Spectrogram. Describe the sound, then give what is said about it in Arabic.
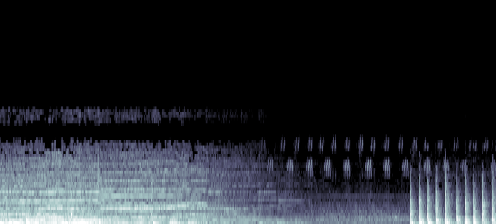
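A series of sharp, rapid, loud knocks on a door at the start of the night comes at the end after a stretch of low, droning ambience and a fading musical tone. “الذي يطرق الباب في أول هذا الليل؟”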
